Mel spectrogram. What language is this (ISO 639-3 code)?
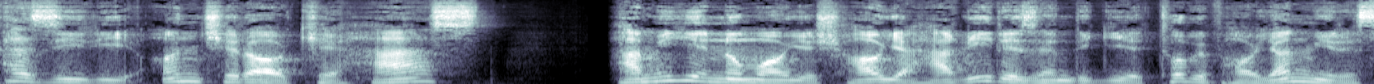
fas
